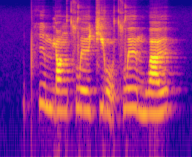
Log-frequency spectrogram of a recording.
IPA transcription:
pʰ i˥˩ m j ɑ˧˥ ŋ t͡s w e˧˥ ɪ̯ t͡ɕ j o̰˨˩ ʊ̯ t͡s w e˥˩ ɪ̯ m w a˧˥ ɪ̯

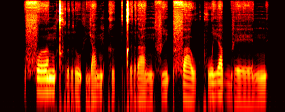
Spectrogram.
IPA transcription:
f ɤː˥˩ n kʰ r u˨˩ ʔ j a˧ m k ɯ˨˩ k̚ t r a˨˩ n f i˥˩ ʔ f a˧ w k w i˥˩ a̯ b e˩˦ n

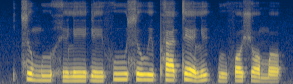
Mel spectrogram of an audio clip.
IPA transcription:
t͡s ʊ˦˨ m uː˨ h ɪ˨ l eː˨ ɗ eː˨ f uː˦ s ʊ˦ β ɪ˦ pʰ a˦ t ɛ˦˨ l ɪ˦ k͡p u˨ f ɔ˦ ʃ ɔ˦˨ m ɔ˨

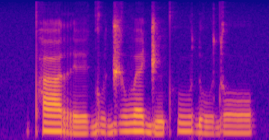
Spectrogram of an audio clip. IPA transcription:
pʰ aː˦ r eː˨ ɡ u˦˨ d͡ʒ ʊ˦ β ɛ˦ d͡ʒ ĩ˨ pʰ uː˦ ɗ uː˨ d oː˦

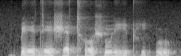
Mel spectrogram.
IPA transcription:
k͡p eː˨ d eː˨ ʃ ɛ˨ tʰ o˨ ʃ ũ˦ ɾ iː˦ pʰ i˨ k͡p u˨

